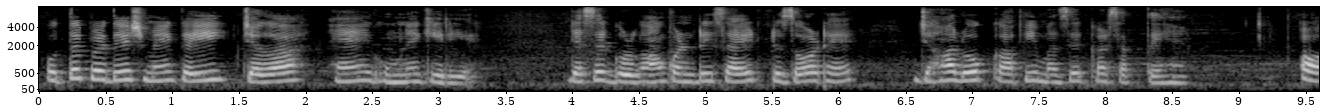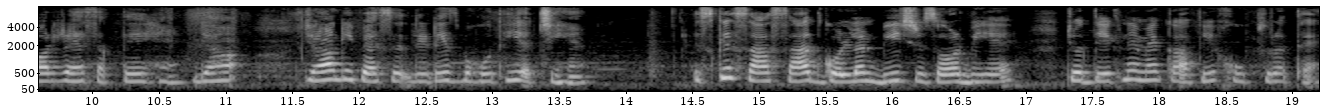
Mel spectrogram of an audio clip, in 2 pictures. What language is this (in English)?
Urdu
